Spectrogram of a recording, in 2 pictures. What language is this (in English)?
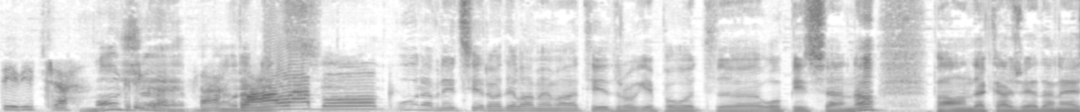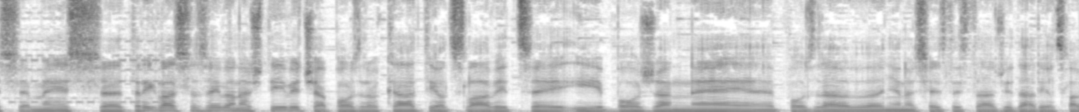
Croatian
